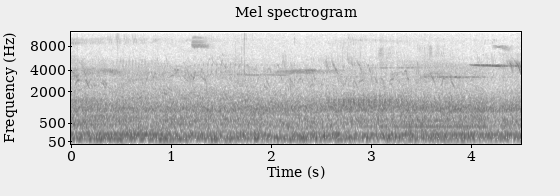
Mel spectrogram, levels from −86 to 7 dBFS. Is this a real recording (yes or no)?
yes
